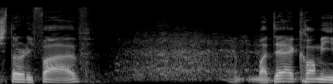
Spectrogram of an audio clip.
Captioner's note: laughter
